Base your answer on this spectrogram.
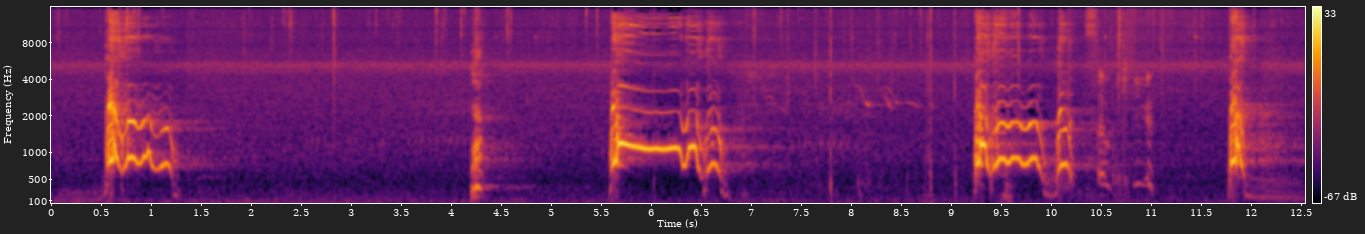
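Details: Two dogs at a campsite barking at coyotes they smell close by; drawn-out wavering howl-like barks alternate with short sharp yelps, separated by quiet gaps of a few seconds.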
